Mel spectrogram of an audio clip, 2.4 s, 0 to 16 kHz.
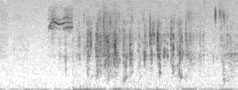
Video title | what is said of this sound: Bunch of Lovely Coconuts - Lee Stocking Island - 60 Sailing Saoirse | They call them shakers because the liquid in them still sloshes around. You shake them, you can hear it.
